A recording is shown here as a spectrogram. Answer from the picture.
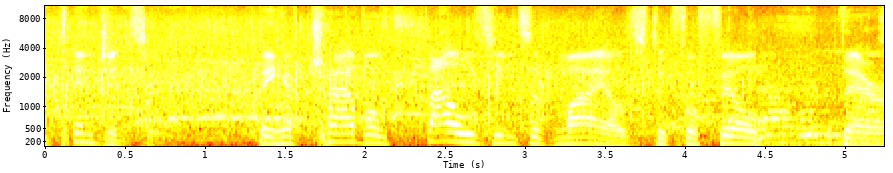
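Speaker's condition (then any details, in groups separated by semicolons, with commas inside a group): No condition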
